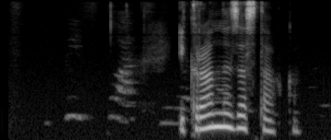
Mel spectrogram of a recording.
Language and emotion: Russian, neutral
